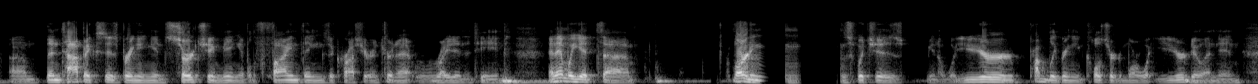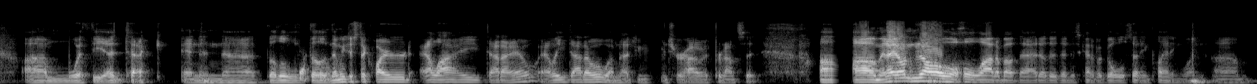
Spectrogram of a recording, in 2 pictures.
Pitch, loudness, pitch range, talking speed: 100 Hz, -20 LUFS, 85-115 Hz, 210 wpm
